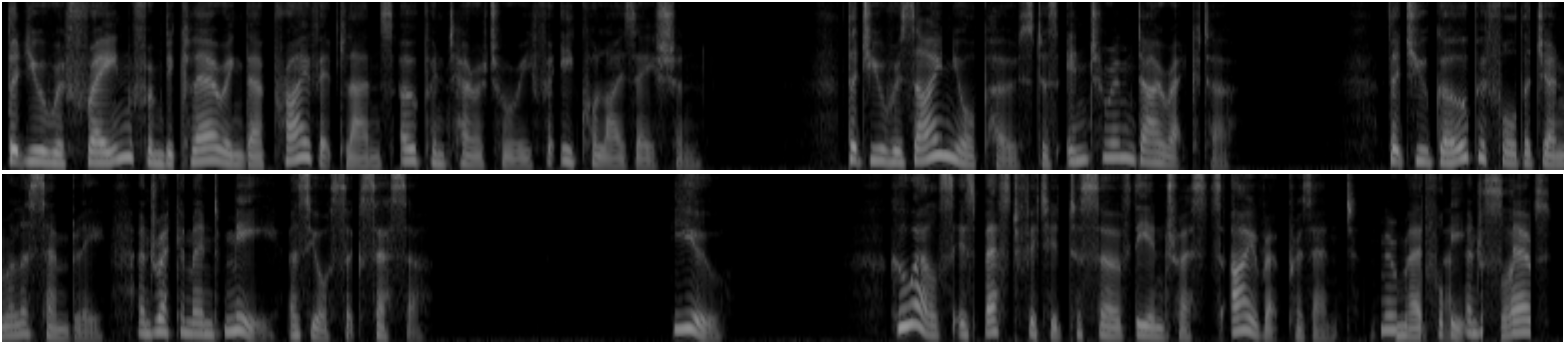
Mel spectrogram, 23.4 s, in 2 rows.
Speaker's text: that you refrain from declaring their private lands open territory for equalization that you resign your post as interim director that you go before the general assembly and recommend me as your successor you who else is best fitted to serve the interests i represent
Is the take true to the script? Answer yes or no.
no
